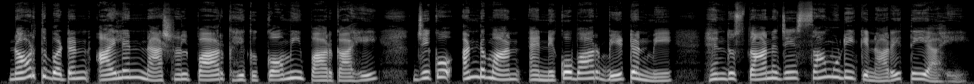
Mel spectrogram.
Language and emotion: Sindhi, neutral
